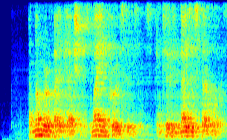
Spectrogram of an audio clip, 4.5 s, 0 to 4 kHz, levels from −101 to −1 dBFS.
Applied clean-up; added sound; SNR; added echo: neural separator model SepFormer DNS4.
